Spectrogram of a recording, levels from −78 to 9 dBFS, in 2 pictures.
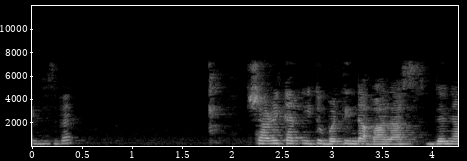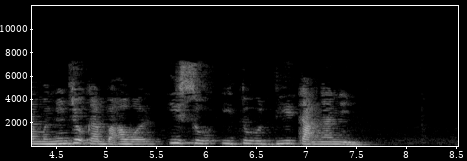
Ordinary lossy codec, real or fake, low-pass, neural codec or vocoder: AAC, 32 kbps; real; 7.2 kHz; none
